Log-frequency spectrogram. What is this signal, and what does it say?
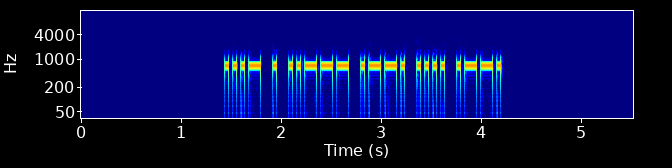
Morse code, heard as a keyed tone, about 31 wpm, 700 Hz. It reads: VE2PHP
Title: DXCC-100 Call Signs - 6 Characters - Repeated 2x - 30wpm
